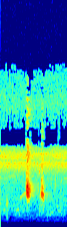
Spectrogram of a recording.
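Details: A wild Chalk-browed Mockingbird calls, giving two short, sharp high notes about a third of a second apart, over a steady high insect hum.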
